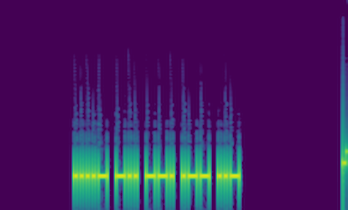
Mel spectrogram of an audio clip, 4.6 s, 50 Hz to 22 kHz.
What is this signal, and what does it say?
Morse code, heard as a keyed tone, about 30 wpm, 700 Hz. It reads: 4DGWU
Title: Code Groups - 5 Letter:Numbers - 30wpm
